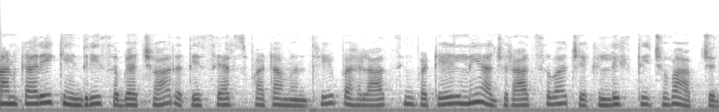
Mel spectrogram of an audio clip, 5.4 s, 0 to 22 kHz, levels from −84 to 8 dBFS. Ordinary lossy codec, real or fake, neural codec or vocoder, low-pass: Opus, 32 kbps; real; none; 7.2 kHz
